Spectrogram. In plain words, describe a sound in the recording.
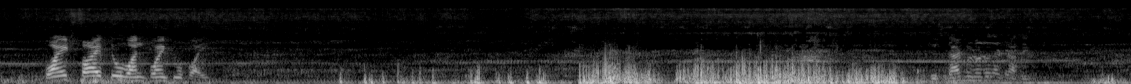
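An electric bicycle with a hub motor rolls along a paved road.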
